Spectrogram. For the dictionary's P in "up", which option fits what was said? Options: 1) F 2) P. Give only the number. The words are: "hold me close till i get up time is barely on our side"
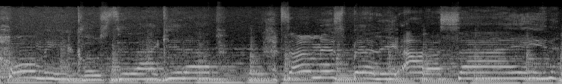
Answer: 2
